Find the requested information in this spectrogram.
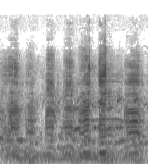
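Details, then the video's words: A pair of Mallard ducks meeting at a waterbird farm, giving a run of loud, harsh, nasal quacks and honking calls, about one every half second, rising and falling in loudness with a brief louder burst near the end. "MEETING COUPLE MALLARD DUCKS"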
